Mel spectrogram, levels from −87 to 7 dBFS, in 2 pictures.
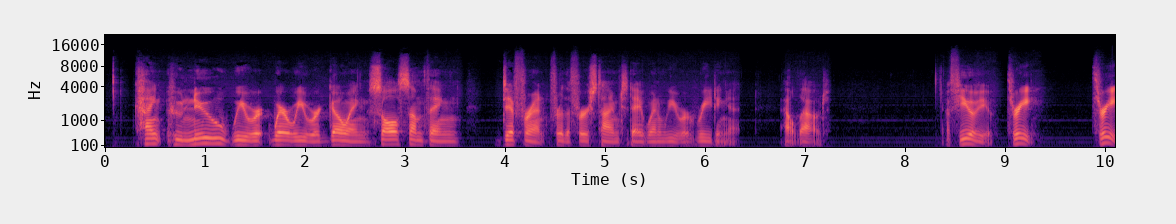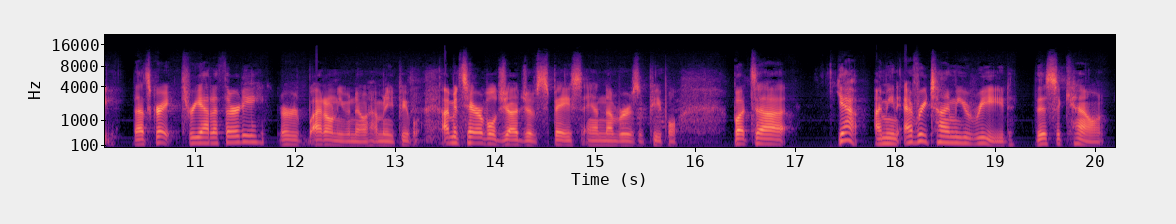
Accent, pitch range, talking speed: American, 105-130 Hz, 195 wpm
